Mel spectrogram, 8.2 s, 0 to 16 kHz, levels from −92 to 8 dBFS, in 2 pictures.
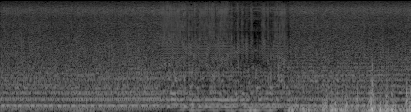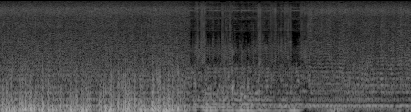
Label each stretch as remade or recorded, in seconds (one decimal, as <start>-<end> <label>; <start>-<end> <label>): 0.0-1.6 recorded; 1.6-2.9 remade; 2.9-6.0 recorded; 6.0-7.2 remade; 7.2-8.2 recorded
